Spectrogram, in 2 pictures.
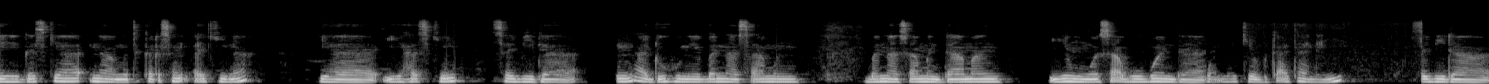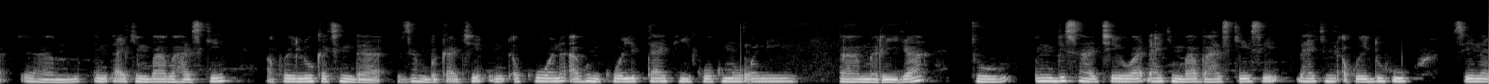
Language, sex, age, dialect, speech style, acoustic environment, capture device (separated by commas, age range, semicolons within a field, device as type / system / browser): Hausa, male, 18-24, Nigeria - Kano, focused; excited; relaxed; happy, nature, desktop / Linux / Chrome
